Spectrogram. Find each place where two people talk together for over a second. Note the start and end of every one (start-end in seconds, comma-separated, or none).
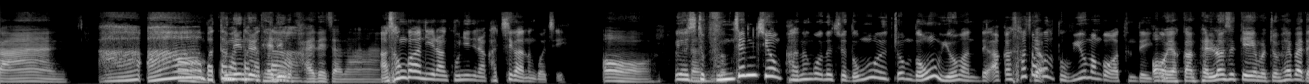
1.7-3.0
